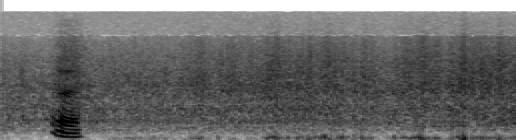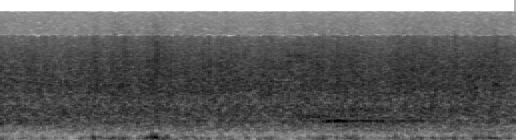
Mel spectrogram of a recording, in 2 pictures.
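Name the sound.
heavy rain falling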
